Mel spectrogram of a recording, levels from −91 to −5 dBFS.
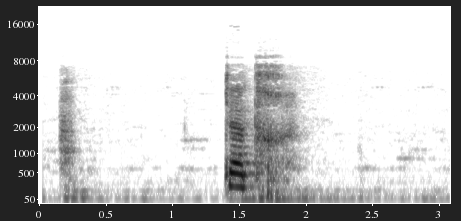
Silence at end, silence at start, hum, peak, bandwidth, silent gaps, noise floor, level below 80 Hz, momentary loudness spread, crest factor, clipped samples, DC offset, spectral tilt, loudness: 1.15 s; 0.15 s; none; -2 dBFS; 9.2 kHz; none; -63 dBFS; -48 dBFS; 22 LU; 22 dB; under 0.1%; under 0.1%; -3.5 dB/octave; -18 LUFS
